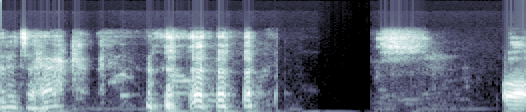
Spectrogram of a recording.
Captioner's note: laughter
